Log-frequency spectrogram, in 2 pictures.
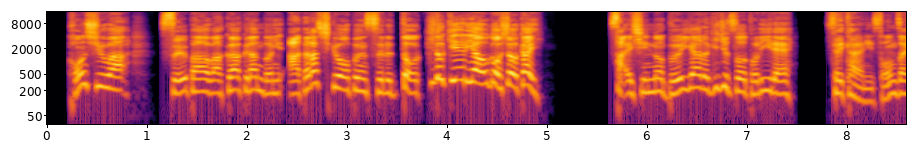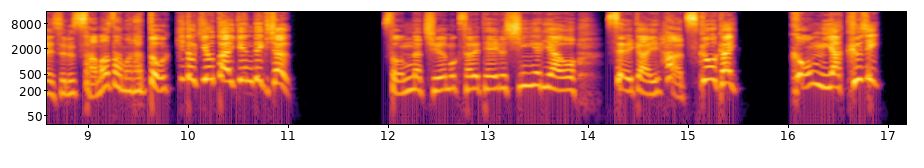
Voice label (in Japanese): ナレーション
